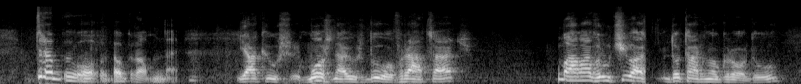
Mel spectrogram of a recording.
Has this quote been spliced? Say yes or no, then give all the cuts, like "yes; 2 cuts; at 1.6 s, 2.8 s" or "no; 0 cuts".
yes; 1 cut; at 1.1 s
